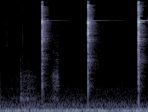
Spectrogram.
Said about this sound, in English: I've actually got a hammer here. Must be something that will ding when I hit it. What about this?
